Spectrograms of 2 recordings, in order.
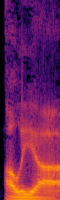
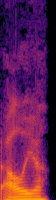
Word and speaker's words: aliyah: say there's been a major major wave of aliyah.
